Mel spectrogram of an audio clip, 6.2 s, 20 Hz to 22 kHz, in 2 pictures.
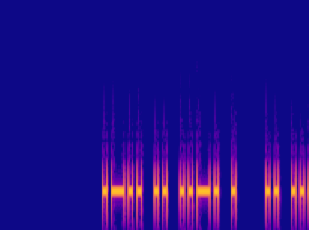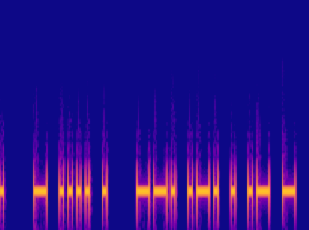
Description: Morse code, heard as a keyed tone, about 28 wpm, 700 Hz. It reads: LIFE IS THE GREAT
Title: Sentences from Top 1000 Words - Review Part 6 - 28wpm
